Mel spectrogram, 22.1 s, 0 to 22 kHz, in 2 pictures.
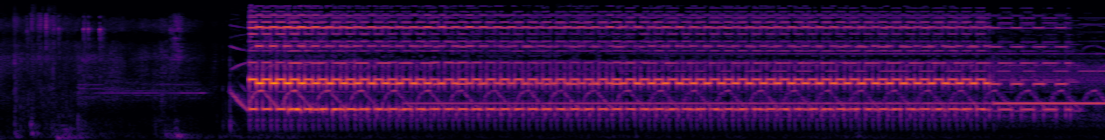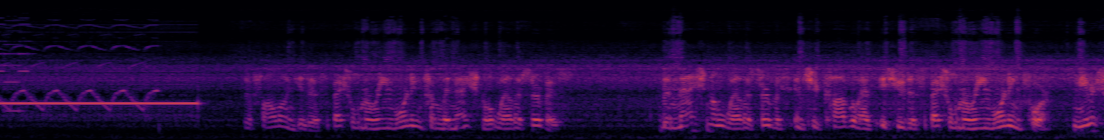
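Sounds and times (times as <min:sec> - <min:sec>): sweeping electronic alarm: 0:01.1 - 0:13.1
steady alert tone: 0:02.4 - 0:11.9.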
